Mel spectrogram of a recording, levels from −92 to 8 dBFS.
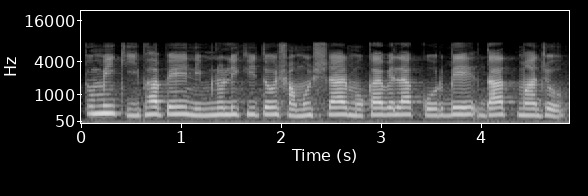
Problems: constant background noise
